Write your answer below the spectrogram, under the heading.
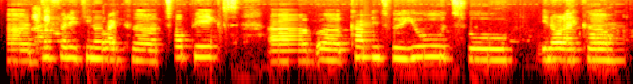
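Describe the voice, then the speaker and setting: A woman hosting a live online panel chat, talking haltingly with many "you know" fillers. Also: high voice, a bit bright, a little hiss or hum, rough recording. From Romania. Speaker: livestream host.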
